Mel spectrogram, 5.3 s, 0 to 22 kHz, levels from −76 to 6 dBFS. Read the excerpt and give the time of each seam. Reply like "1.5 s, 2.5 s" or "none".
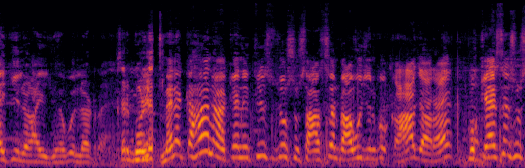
1.5 s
